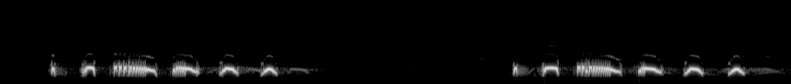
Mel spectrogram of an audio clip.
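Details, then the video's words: Two repeated phrases from a female spotted dove cooing to excite males: each a short note, a hoot, a long rolling burred coo and three quick arched hoots, the phrases about four and a half seconds apart. "Tiếng cu gáy mái gù gáy kích bổi nhanh gáy / Chim cu gáy mái 3 hậu gù cà lăm / cu mái kích bổi"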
